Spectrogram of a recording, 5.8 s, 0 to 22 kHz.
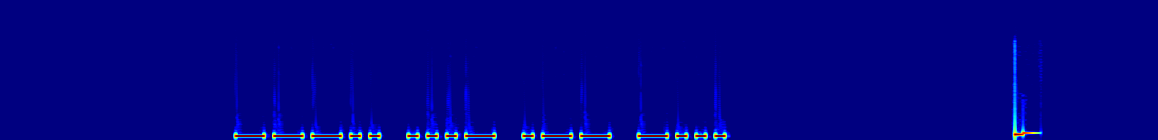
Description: Morse code, heard as a keyed tone, about 25 wpm, 700 Hz. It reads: 8VWB
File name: practice / 25wpm / Four Letter-Number Combinations - 25wpm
